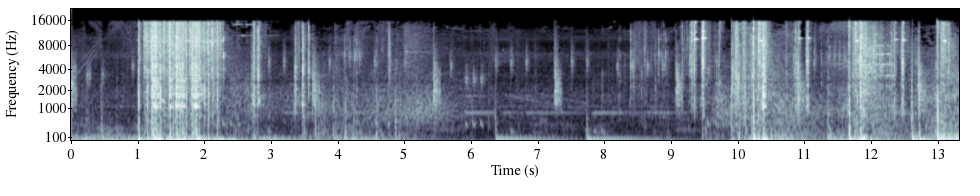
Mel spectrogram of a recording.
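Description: Rapid gunfire bursts loudly, close by.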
